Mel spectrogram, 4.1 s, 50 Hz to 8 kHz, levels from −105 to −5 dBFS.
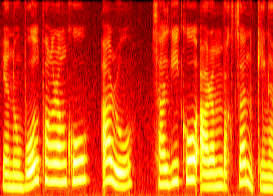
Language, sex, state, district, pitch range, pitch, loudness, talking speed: Garo, female, Meghalaya, West Garo Hills, 200-280 Hz, 250 Hz, -15 LUFS, 115 wpm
